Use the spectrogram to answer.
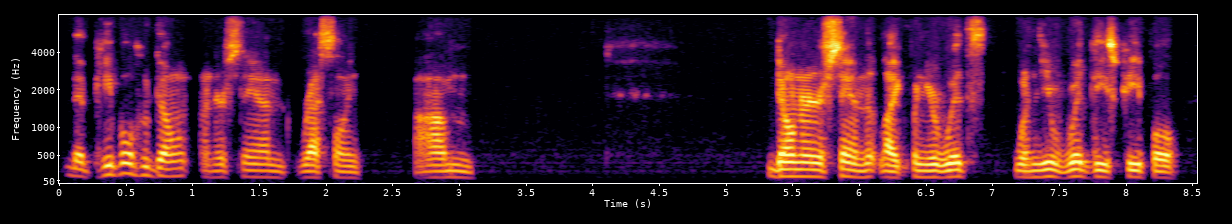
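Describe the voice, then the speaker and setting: A man, a wrestler guest on a podcast, telling a story in halting speech full of fillers and restarts, close to tears. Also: lowish voice, dark tone, no echo, lo-fi sound. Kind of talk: emotional podcast interview.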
